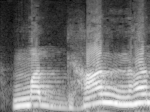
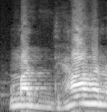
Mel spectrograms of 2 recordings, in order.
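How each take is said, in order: First: मध्याह्न said as madhyanna, with a long nn and no h; मध्याह्न with the h dropped, as madhyanna; wrong pronunciation. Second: मध्याह्न said as madhyahn, h before n; मध्याह्न with a clear h before the n; correct pronunciation. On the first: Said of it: "मध्याह्न नहीं होता दोस्तों". (गलत उच्चारण: मध्याह्न को मध्यन्ना, ह के बिना) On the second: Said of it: "मध्याह्न होता है". (सही उच्चारण: मध्याह्न में पहले ह, फिर न) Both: Shown as a demonstration.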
